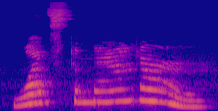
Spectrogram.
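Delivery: ordinary delivery, nothing marked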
